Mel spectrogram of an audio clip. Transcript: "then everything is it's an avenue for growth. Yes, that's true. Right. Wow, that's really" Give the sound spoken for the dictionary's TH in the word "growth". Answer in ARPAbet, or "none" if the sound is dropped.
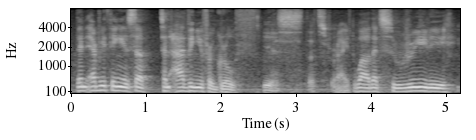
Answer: TH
